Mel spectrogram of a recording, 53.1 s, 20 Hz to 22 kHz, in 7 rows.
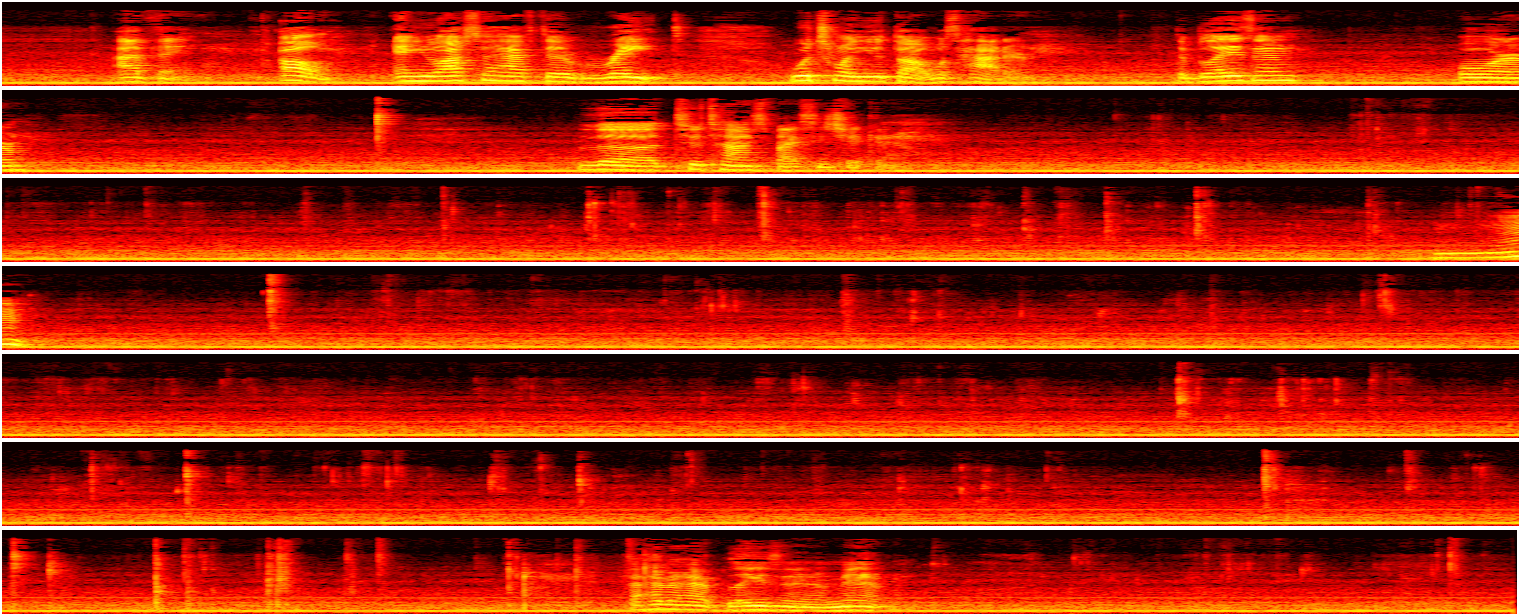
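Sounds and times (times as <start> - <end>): steady low hum: 0.0 - 53.0
wet chewing smacks: 13.2 - 22.3, 24.0 - 43.5, 44.2 - 48.7, 50.1 - 53.0.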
